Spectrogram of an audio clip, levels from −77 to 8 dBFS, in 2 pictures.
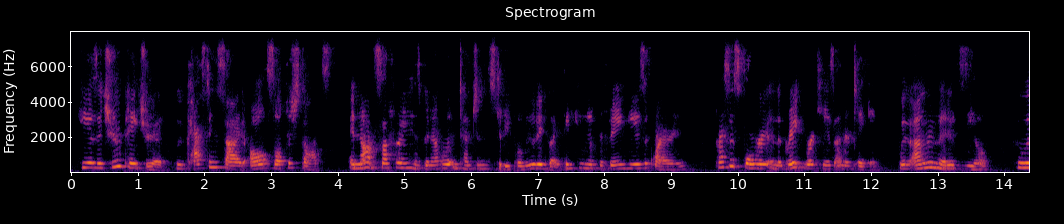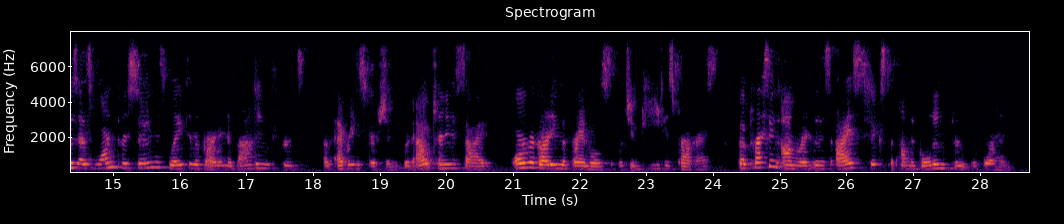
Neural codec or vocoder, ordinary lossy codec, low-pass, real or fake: codec, 44.1 kHz, 3.4 kbps, Pupu-Codec; Opus, 32 kbps; 7.2 kHz; fake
